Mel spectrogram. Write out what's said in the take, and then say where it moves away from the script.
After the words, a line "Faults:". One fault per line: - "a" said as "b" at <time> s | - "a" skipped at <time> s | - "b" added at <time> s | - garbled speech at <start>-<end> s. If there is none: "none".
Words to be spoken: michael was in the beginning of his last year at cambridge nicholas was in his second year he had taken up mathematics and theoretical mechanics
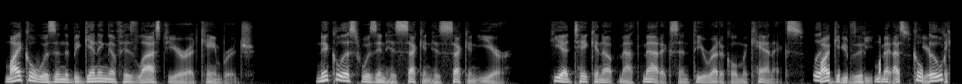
michael was in the beginning of his last year at cambridge nicholas was in his second his second year he had taken up mathematics and theoretical mechanics [garbled]
Faults:
- "his second" added at 4.3 s
- garbled speech at 8.1-9.5 s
